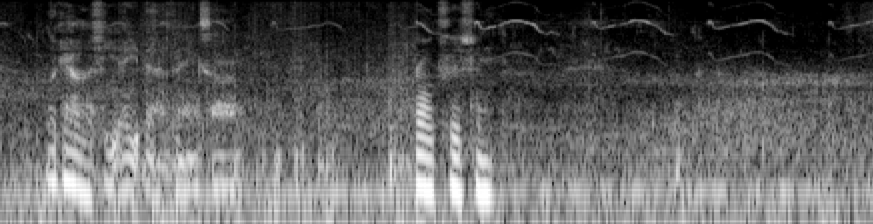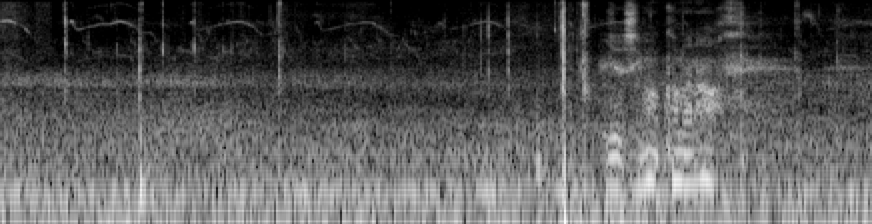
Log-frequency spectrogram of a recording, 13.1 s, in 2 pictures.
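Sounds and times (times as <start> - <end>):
bird chirping: 0.0 - 13.0
low background noise: 0.0 - 13.0
sharp clicks: 7.0 - 11.1, 12.0 - 12.9.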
